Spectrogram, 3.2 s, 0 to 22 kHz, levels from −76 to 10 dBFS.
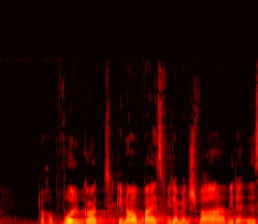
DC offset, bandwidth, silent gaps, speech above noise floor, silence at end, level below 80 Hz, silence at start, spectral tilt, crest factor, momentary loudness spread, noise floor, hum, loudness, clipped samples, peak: under 0.1%; 16.5 kHz; none; 30 dB; 0 s; -68 dBFS; 0.5 s; -5 dB/octave; 18 dB; 12 LU; -59 dBFS; none; -29 LUFS; under 0.1%; -12 dBFS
